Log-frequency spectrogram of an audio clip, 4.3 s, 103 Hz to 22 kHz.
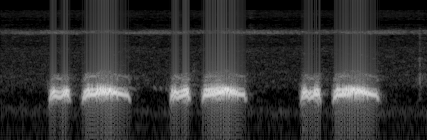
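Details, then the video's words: Spotted dove giving lèo rồng style coos as it runs, three evenly spaced pairs, each a brief hoot followed by a longer, fuller drawn-out coo, roughly one pair every 1.3 seconds, no other sounds. "Gù Lèo rồng vừa chạy vừa gù"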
